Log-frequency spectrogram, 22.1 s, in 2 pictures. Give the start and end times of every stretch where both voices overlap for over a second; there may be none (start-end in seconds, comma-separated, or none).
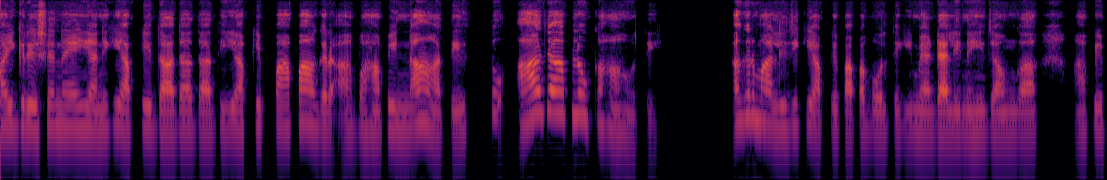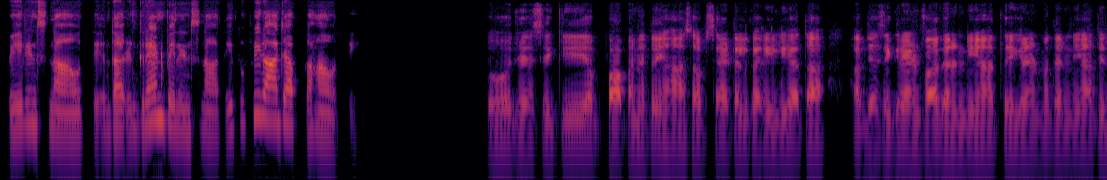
none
